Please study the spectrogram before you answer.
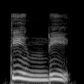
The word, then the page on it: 订立: dìng lì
